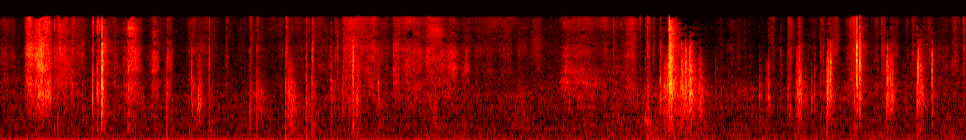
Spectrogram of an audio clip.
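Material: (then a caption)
Paper. Thin printed paper pages of a large open hardcover *Advanced Dungeons & Dragons Oriental Adventures* rulebook are turned, with both hands holding the edges while fingertips rub and slide across the pages. Bright, crackly rustles and soft scrapes come in uneven bursts, with a few sharper page flicks standing out above a quiet low hum.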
